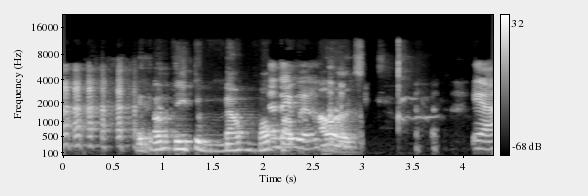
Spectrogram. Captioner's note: laughter - both talking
